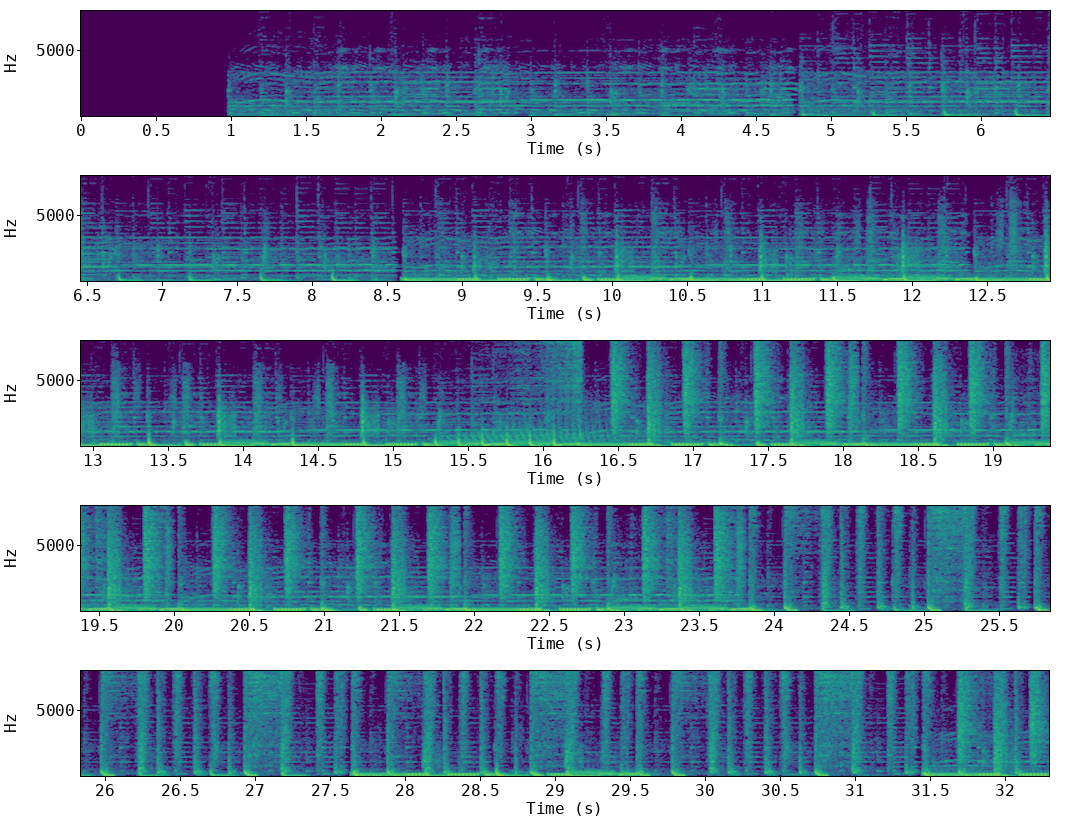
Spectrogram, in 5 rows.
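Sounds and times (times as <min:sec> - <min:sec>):
house techno music: 0:07.2 - 0:32.2.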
